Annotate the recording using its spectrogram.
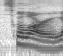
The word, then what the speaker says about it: Scolari: We need to learn how to say these last names. – Scolari, yeah.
